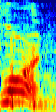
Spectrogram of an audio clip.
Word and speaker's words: Lauren: My name's Lauren. That's easy to remember. Rhymes with corn.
